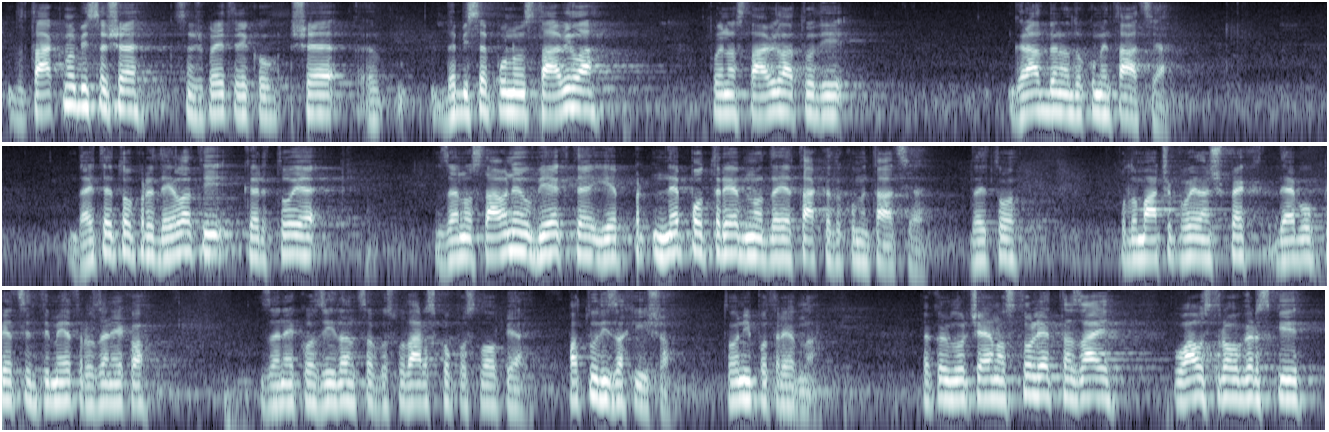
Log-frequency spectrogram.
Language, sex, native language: Slovenian, male, Slovenian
